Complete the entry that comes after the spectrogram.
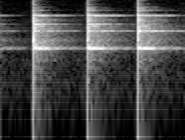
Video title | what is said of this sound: Enclumes | tout de suite ça sonne un peu comme une cloche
